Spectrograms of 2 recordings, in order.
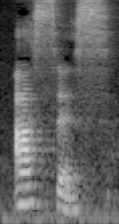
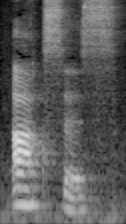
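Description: First: The first syllable has an s sound, no k. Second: The first syllable has a k sound. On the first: The speaker calls it wrong. "This word is commonly pronounced access" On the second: The speaker calls it right. "We have a k sound, not s"

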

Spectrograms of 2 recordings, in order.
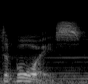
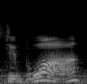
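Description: First: The name is pronounced the English way. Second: The name is pronounced the French way. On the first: "often in English it is pronounced as Dubois" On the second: "The French pronunciation is Dubois"

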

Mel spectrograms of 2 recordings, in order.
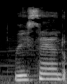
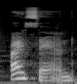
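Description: First: The first syllable rhymes with 'reese'. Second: The first syllable rhymes with 'rise'. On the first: The speaker calls it right. "is actually pronounced Resand" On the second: The speaker calls it wrong. "the character I'm referring to as Rysand"

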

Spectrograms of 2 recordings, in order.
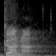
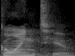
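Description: First: The words are reduced and run together. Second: The words are said fully and separately. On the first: "the shortened version, which is spoken very often" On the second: "here we have going to"

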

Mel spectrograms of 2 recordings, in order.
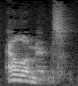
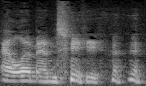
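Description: First: It is said as one word, element. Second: It is spelled out letter by letter. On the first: The speaker calls it right. "my bad, LMNT" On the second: The speaker calls it wrong. "not LMNT. This is not the, TMNT"

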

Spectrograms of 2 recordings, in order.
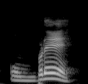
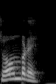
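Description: First: The stress is on the last syllable. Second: The stress is on the first syllable. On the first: The speaker calls it wrong. "ahora sería hombre" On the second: The speaker calls it right. "Ya no es hombre"

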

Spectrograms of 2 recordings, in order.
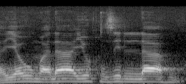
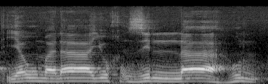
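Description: First: The ending sound is weakened and unclear. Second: The ending sound is pronounced clearly and fully. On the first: The speaker calls it wrong. "kurang terdengar jelas, ya, seperti tashil dibaca" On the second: The speaker calls it right. "tapi dia seharusnya dibaca"

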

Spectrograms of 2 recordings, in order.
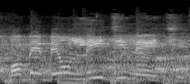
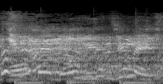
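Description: First: The words are squeezed into one reduced word. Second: Each word is said out fully and separately. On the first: This is how it is said in Minas Gerais. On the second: This is the standard form.

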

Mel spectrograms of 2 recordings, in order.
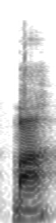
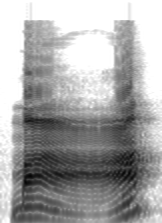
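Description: First: The syllable is cut very short. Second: The syllable is drawn out long. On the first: The speaker calls it wrong. "you say it too short. So it sounds like ma. So that's wrong" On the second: The speaker calls it right. "very long"

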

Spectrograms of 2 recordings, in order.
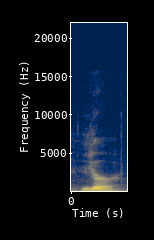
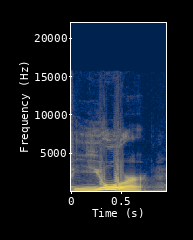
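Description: First: The word is said with a short, reduced vowel. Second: The word is said with a full, clear vowel. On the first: "it can reduce to your" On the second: "Instead of your"

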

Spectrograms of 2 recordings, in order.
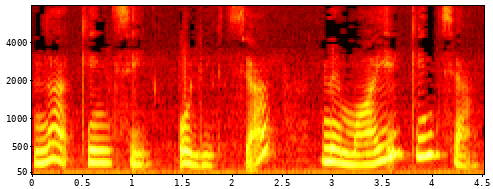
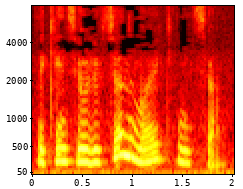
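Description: First: The phrase is spoken at a moderate pace. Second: The phrase is spoken at a very fast pace. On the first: "Повторюйте за мною" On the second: "Ще швидше"

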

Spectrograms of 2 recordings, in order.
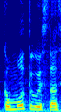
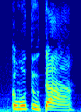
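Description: First: The last word is said in full as "estás". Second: The last word is clipped to a short "ta". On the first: It is the standard way of asking. The speaker calls it right. "And it's como tu estás" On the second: It is a casual slang way of asking. The speaker calls it wrong. "That's not how you say it. Mad slang"

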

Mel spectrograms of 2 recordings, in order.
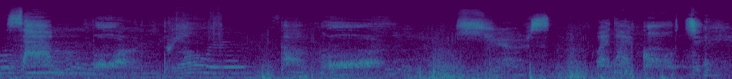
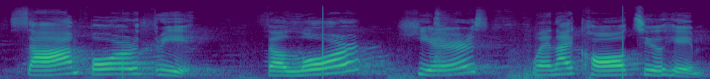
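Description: First: It is said in a small, quiet voice. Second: It is said in a normal speaking voice.

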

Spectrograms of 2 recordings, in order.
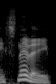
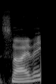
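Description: First: The first vowel sounds like 'it'. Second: The first vowel sounds like 'eye'. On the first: "it's quicker" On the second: "because of Ivy, like the plant"

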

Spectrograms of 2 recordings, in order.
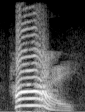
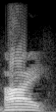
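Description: First: It is said with more enthusiasm. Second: It is said flatly, without much enthusiasm.

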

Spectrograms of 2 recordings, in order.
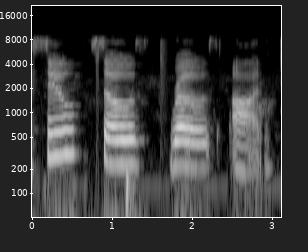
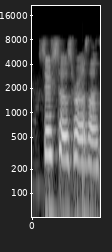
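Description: First: The phrase is said slowly, each word enunciated. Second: The phrase is said quickly, words running together. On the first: "we slow down. So we pronounce and enunciate the words" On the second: "instead of saying"

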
